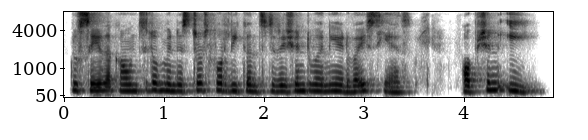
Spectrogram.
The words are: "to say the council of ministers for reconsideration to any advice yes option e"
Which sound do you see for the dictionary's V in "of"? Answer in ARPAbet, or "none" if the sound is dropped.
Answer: V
